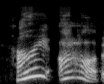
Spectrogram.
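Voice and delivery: put-on high, loud impatient little girl; mock yell. Little girl yells at a slow boy on the stairs, impatient yell. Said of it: "starts yelling at him".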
